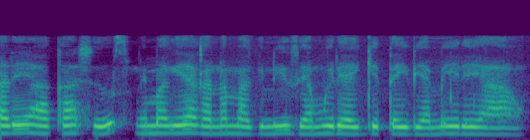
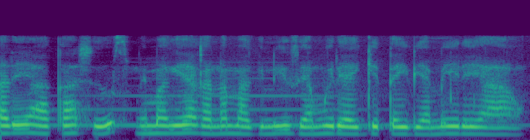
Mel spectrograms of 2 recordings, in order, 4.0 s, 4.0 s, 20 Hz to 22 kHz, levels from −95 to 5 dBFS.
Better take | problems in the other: first | background sound (Wind instrument, woodwind instrument); 19 dB below the speech

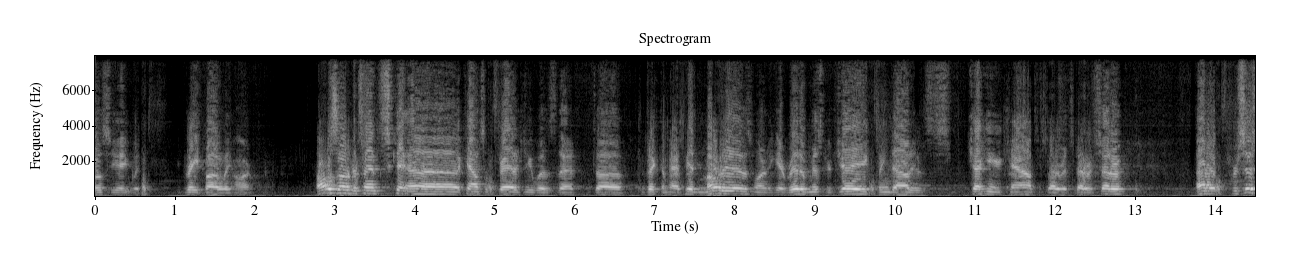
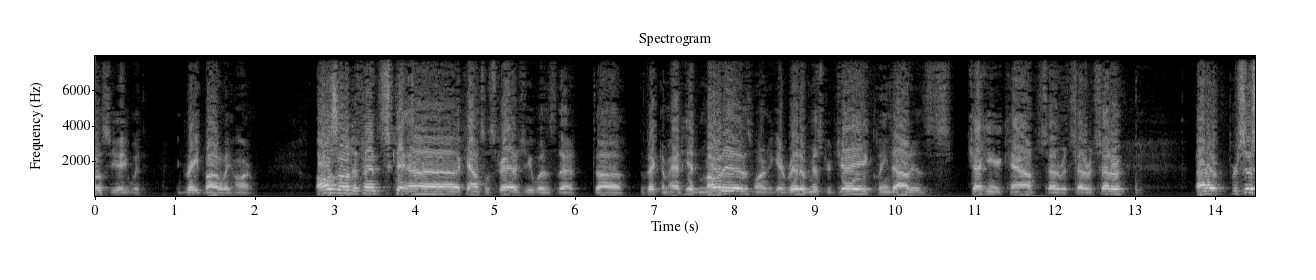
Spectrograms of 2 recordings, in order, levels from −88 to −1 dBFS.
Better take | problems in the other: second | noise reduction (neural separator model SepFormer DNS4)

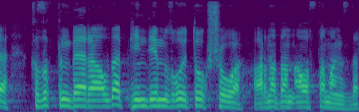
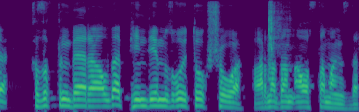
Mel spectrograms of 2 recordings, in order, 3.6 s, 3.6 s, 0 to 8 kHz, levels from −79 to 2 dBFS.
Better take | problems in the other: first | noise reduction (classical method spectral subtraction)

